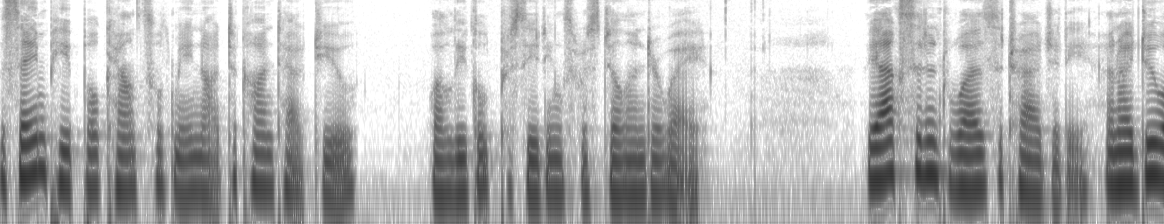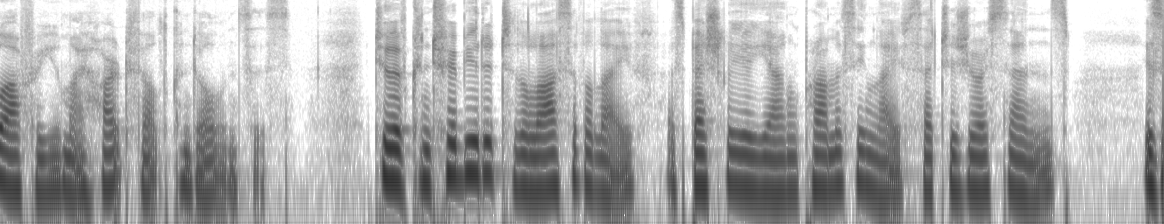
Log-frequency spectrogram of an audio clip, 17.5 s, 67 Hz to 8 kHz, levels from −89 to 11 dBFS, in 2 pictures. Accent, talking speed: American, 160 wpm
